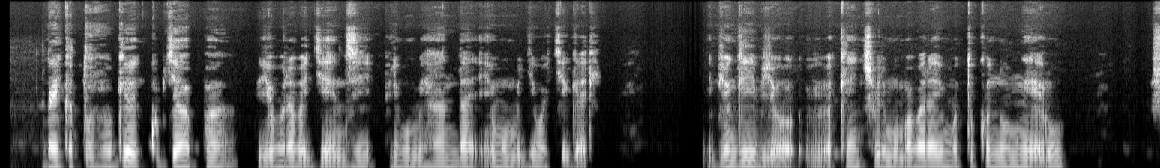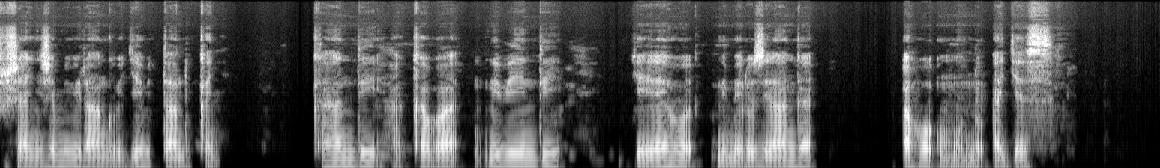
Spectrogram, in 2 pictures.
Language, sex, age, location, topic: Kinyarwanda, male, 18-24, Kigali, government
